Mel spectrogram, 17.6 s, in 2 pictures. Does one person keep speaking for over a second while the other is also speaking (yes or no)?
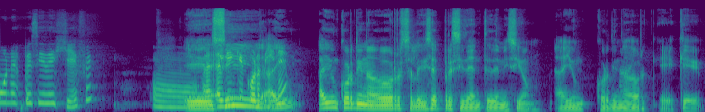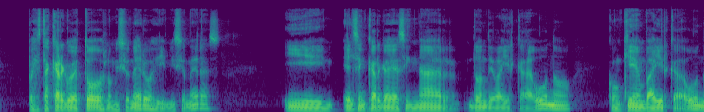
yes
